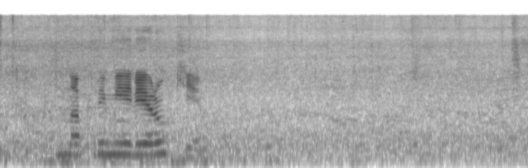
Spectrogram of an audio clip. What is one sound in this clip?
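Plastic wrapping crinkles under a hand.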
